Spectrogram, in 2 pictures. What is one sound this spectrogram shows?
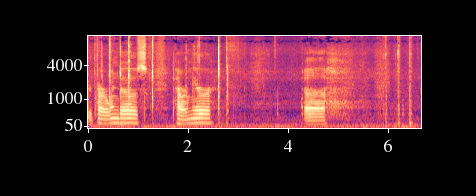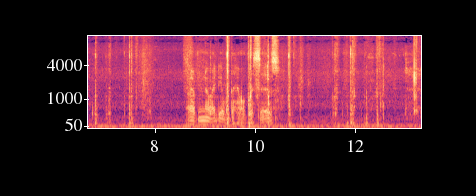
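Small plastic switches click as they are pressed.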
